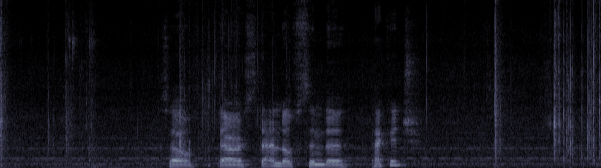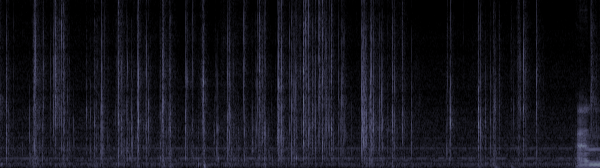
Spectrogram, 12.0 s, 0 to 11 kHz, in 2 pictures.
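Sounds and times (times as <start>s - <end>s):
anti-static bag crinkling: 1.6s - 3.0s, 4.1s - 11.5s.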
